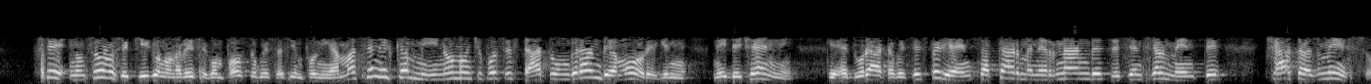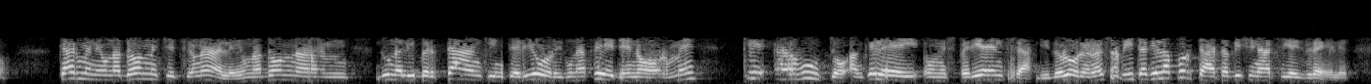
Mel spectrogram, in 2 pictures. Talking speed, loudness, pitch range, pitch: 155 wpm, -14 LUFS, 180-260 Hz, 215 Hz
